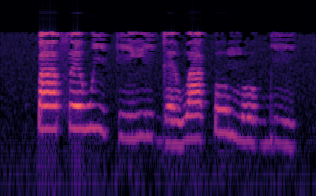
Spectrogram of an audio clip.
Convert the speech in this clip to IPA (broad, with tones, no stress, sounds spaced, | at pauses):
k͡p a˦ f ɛ˦ w i˦˨ k i˨ j i˧ ɡ ɛ˨ w a˧ k͡p o˧ m o˨ ɡ͡b i˨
